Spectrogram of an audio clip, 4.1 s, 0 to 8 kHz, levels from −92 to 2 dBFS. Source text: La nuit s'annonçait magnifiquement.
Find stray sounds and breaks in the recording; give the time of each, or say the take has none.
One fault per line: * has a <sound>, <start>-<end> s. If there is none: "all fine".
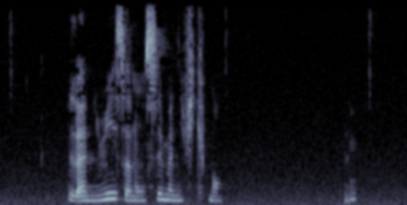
* has a laugh, 3.4-3.6 s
